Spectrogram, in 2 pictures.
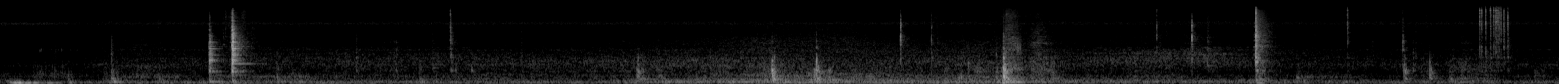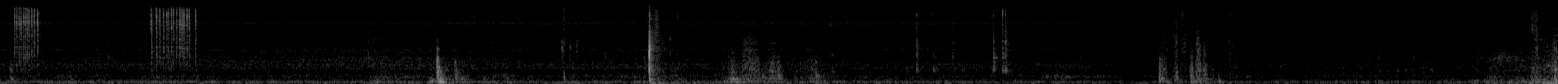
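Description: Scattered metallic clicks and knocks of a ratchet and Torx socket being worked on a motorcycle's engine-oil drain bolt, then the bolt being handled as it is unscrewed by hand. A sharp click about two seconds in is the loudest, and there are a few short hissy bursts near the middle. A steady high insect chirr runs underneath.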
